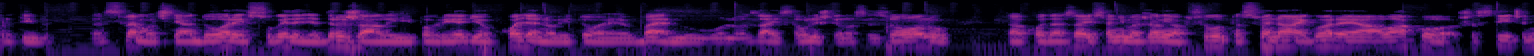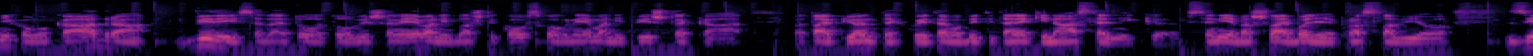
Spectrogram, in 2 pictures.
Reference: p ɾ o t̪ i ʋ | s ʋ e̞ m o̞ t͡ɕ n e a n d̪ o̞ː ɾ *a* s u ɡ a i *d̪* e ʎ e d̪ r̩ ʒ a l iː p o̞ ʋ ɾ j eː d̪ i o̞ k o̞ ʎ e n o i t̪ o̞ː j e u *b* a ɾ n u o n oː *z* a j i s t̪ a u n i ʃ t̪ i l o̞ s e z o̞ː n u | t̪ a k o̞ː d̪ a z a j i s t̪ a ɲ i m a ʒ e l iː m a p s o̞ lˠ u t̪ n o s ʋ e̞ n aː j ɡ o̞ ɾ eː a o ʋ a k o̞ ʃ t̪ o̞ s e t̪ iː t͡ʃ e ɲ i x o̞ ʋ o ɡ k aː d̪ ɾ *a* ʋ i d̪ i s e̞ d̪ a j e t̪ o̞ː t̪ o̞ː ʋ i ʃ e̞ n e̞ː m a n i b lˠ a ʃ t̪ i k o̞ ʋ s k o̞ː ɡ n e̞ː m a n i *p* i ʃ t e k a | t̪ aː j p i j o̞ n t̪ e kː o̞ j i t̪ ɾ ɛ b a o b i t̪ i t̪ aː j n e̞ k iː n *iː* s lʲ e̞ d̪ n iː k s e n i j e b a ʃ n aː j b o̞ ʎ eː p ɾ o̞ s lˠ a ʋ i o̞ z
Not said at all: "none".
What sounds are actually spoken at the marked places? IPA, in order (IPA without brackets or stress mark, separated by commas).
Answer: e, d̪, b, z, a, p, aː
